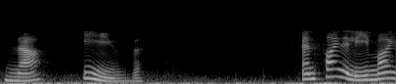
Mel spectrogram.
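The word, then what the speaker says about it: naïve: will say na if the feminine of that is spelled n a i v e with a trema on the I so I will say na Eve and finally my name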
